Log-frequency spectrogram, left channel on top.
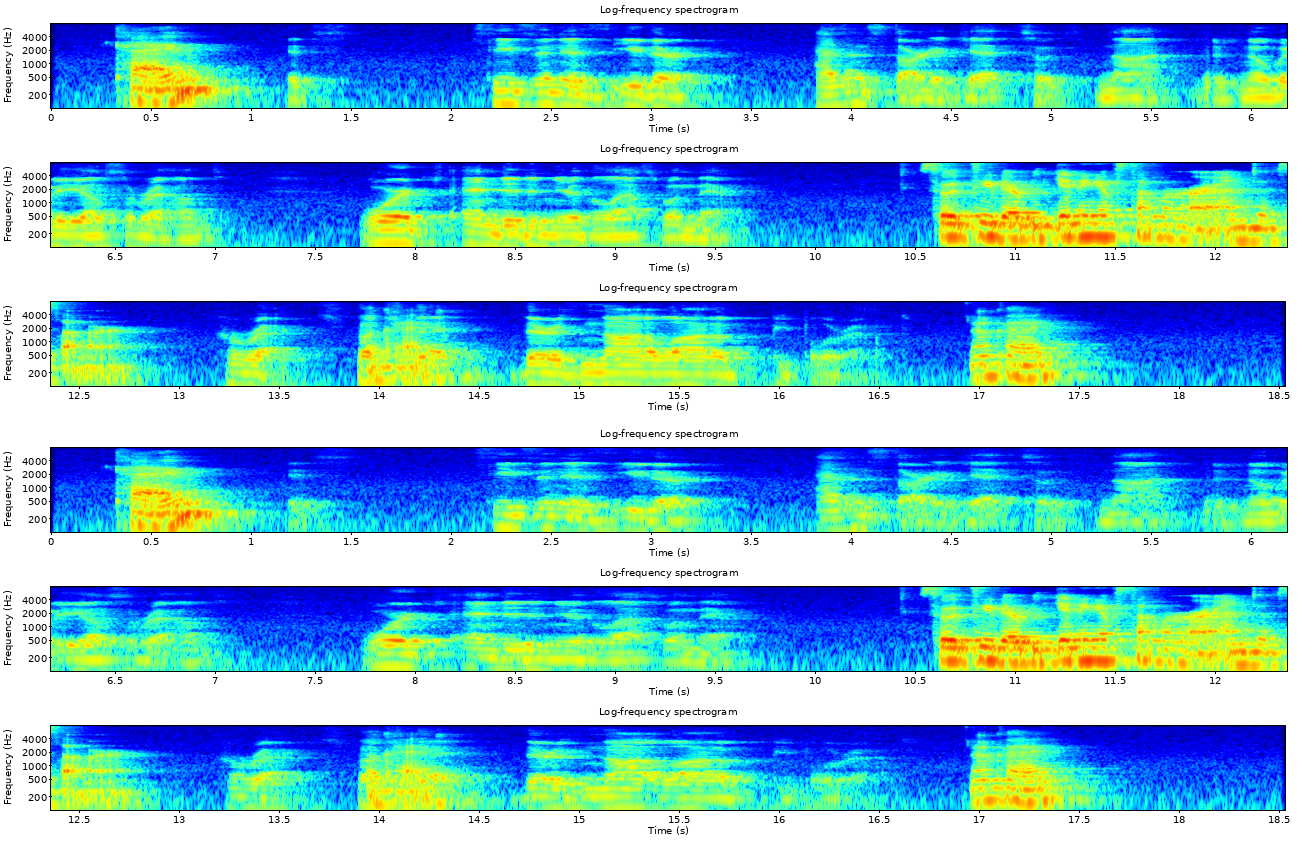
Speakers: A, in the centre; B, on the left.
A: Okay.
B: It's season is either hasn't started yet, so it's not, there's nobody else around, or it's ended and you're the last one there.
A: So it's either beginning of summer or end of summer.
B: Correct. Such
A: Okay.
B: that there is not a lot of people around.
A: Okay.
